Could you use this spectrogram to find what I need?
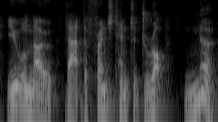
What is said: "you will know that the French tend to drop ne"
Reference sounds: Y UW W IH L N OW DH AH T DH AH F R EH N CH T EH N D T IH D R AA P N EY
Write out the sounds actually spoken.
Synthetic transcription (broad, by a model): Y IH W IH L N OW DH AH T DH AH F R EH N CH T EH N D T IH D R AA P N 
